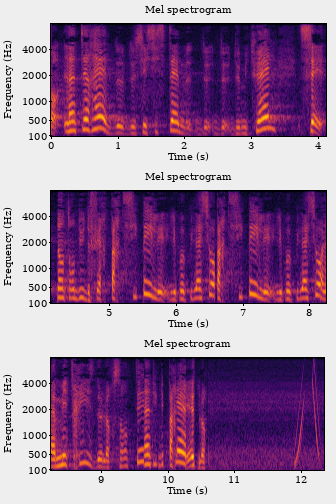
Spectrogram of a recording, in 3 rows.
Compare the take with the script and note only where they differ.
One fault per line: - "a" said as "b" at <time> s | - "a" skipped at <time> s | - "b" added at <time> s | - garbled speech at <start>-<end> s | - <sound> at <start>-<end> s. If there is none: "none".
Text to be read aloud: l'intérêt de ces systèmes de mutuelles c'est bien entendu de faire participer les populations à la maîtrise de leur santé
- "bien" skipped at 4.1 s
- "participer les populations" added at 6.5 s
- garbled speech at 9.6-10.6 s
- chirp at 11.9-12.3 s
